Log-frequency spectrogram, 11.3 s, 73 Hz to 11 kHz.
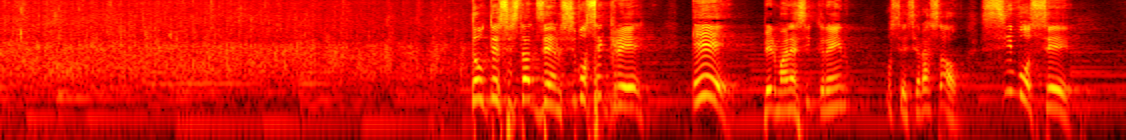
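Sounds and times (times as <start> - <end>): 
large church audience applauding during a sermon: 0.0 - 5.4
speech: 4.8 - 10.9.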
